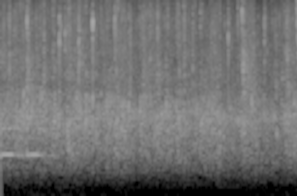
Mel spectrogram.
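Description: An audience claps steadily for a few seconds, applauding God's work, a dense, even patter of many hands at a moderate level with no voices rising above it.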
